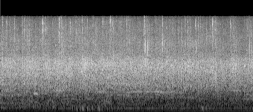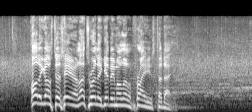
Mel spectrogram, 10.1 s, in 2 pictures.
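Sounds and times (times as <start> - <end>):
audience clapping hands in praise: 0.0 - 10.0
speech: 5.7 - 8.7.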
